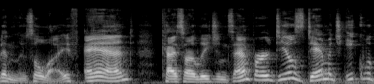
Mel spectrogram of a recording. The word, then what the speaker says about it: Caesar: it Kaisar instead of Caesar, uh, one, in the games they do pronounce it correctly as Kaisar because in the original Latin it was Kaisar.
